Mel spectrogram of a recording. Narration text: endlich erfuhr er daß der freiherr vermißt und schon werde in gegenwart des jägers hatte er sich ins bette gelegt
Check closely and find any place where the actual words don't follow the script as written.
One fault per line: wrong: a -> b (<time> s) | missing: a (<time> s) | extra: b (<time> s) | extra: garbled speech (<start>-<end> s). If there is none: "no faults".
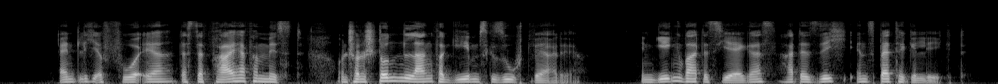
extra: stundenlang vergebens gesucht (3.7 s)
